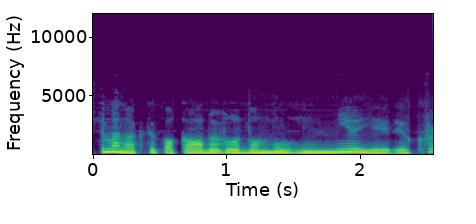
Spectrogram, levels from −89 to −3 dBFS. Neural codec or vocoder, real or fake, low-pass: codec, 16 kHz, 0.5 kbps, FunCodec, trained on LibriTTS, 25 frames a second; fake; 7.2 kHz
